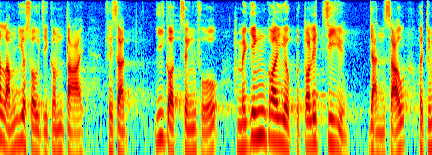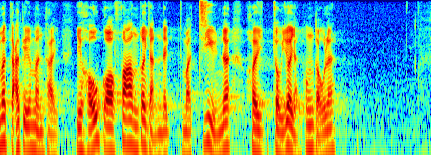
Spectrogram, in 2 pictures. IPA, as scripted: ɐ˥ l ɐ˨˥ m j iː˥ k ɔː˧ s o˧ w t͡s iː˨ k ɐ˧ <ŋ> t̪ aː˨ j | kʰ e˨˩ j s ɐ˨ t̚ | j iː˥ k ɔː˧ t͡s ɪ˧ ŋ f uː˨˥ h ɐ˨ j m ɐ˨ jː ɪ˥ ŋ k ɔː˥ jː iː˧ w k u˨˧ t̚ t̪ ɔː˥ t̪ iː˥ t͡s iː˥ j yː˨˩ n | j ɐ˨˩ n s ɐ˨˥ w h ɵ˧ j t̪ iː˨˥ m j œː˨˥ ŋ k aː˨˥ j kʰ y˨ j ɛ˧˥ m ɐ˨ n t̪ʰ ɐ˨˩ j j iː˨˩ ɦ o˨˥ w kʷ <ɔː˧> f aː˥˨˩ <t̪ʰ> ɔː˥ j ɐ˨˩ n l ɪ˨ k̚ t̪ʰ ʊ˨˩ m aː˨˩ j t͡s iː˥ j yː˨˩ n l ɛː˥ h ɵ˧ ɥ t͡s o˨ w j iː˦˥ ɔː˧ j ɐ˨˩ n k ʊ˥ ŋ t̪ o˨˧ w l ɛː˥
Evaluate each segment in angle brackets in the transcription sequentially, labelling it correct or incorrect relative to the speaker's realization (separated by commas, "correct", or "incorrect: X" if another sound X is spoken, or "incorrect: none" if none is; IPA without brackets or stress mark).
incorrect: m, correct, incorrect: t̪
